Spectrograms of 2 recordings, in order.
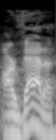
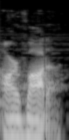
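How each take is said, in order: First: It is said the way locals say it. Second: It is said the way outsiders say it. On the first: The speaker is from the area. The speaker calls it right. "if you're there, you went to Arvada" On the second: The speaker is not from the area. The speaker calls it wrong. "not Arvada"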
